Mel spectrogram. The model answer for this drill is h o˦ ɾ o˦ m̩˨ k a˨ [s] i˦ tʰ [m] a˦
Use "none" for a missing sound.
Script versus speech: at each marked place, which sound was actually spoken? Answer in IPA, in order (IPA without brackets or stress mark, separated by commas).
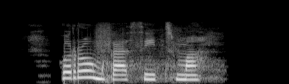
s, m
